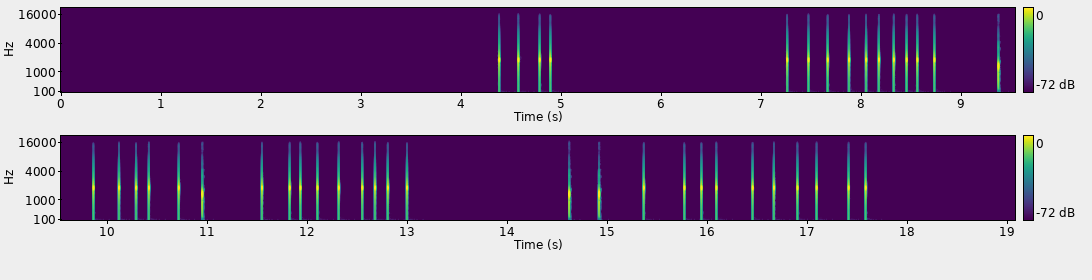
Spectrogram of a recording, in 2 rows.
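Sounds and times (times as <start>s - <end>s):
short sharp clicks: 15.4s - 17.7s.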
